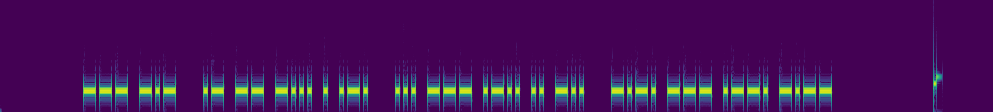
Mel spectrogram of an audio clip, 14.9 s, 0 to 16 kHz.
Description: Morse code, heard as a keyed tone, about 20 wpm, 700 Hz. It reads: OK AMBER SOLID COPY
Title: Practice QSO - Exchange 3 - More Info - 20wpm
